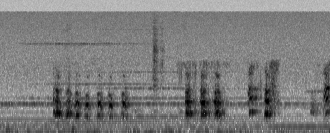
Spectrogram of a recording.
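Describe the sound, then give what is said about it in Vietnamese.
A neighbour's dog barks at night in a run of many sharp, mid-pitched barks grouped in quick bursts with short pauses between, fairly loud over a low steady background hum. “Chó nhà hàng xóm chẳng hiểu vì sao đêm nay cứ sủa nhấm nha nhấm nhẳng suốt cả một đêm.”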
